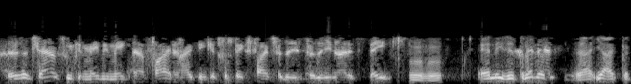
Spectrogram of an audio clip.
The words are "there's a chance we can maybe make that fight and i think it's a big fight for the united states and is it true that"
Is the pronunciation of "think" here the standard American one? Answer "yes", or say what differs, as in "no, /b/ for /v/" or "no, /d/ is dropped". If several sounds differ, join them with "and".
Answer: yes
